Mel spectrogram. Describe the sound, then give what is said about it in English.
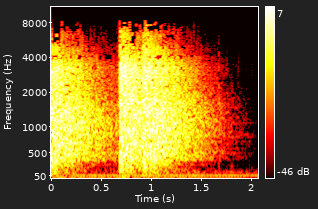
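Gunshots from a revolver fired by a stranded rider in the desert: sharp, loud bursts, the second hitting harder, each trailing off into a long, fading rumble of decay. “Three bullets left, Silver. I'll fire them now.”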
